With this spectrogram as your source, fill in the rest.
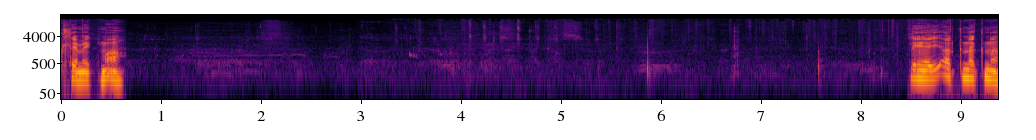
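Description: Several men talk quietly over a meal.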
